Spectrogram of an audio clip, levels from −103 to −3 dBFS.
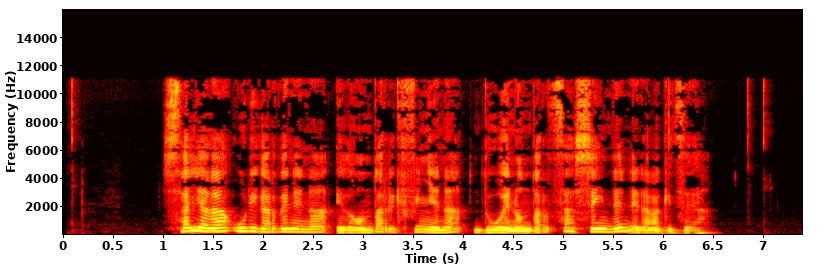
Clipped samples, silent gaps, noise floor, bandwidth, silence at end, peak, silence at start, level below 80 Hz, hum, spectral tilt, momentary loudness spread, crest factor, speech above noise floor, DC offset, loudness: under 0.1%; none; -81 dBFS; 11.5 kHz; 0.95 s; -10 dBFS; 1 s; -68 dBFS; none; -4.5 dB/octave; 11 LU; 16 dB; 56 dB; under 0.1%; -25 LUFS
